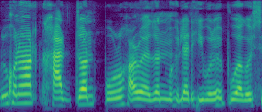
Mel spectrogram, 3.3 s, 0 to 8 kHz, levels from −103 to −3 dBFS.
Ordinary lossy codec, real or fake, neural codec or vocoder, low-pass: none; real; none; none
